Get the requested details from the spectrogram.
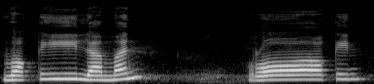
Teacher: اب من کے بعد میں رک گئی، میری آواز آپ کو کچھ دیر نہیں آئی، لیکن میرا سانس جاری رہا، سانس میں نے نہیں توڑا، کیونکہ سکتہ کا حکم ہی یہی ہے کہ سانس ہمارا جاری رہے اور آواز ہماری بند ہو جائے کچھ دیر کے لیے۔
